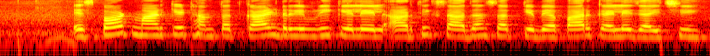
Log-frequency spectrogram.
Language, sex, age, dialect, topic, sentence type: Magahi, female, 25-30, Western, banking, statement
